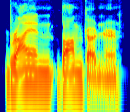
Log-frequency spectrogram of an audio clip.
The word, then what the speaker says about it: Brian Baumgartner: Brian Baumgartner.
